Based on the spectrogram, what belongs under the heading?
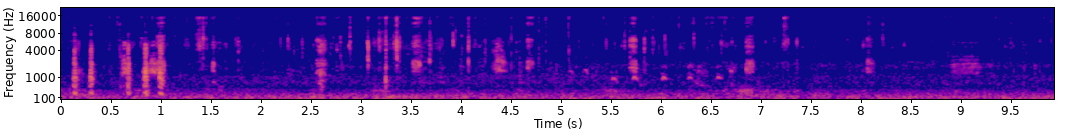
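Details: Ducks at a lake: a loud burst of harsh quacks in the first second, then scattered softer quacks and short calls over steady low background noise.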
